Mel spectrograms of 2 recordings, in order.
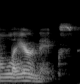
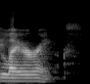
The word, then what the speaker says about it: larynx: um commonly mispronounced words most people will say fairnicks and larnix well don't be one of those people because you don't have them you have a pharynx and a larynx all right so the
